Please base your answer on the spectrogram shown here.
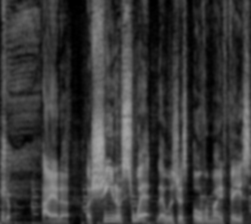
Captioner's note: laughs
